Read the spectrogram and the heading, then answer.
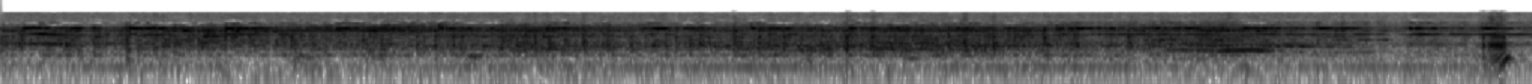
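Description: A train rolls steadily along the rails, its continuous rumble and clatter loud, with faint high metallic tones running through the noise for the whole stretch.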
